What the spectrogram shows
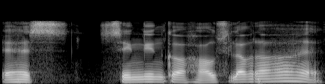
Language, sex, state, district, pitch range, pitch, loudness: Hindi, male, Uttar Pradesh, Jalaun, 110-125 Hz, 115 Hz, -16 LUFS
